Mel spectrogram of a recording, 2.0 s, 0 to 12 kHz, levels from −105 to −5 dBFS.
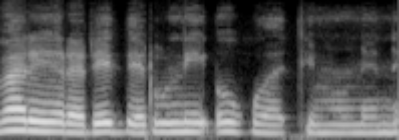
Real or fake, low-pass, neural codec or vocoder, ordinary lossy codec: fake; none; codec, 24 kHz, 1 kbps, SNAC; none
